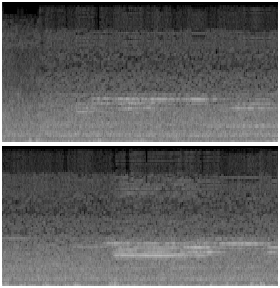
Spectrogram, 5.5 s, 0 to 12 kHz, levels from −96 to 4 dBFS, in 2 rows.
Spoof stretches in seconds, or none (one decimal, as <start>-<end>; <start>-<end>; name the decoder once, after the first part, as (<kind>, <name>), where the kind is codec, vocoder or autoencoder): none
